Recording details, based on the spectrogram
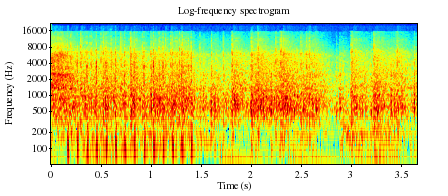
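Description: Rifle troops trade fire in a Wargame Red Dragon firefight, quick rhythmic bursts of small-arms shots followed by scattered popping, faint and somewhat distant.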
